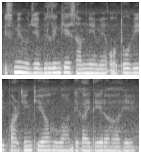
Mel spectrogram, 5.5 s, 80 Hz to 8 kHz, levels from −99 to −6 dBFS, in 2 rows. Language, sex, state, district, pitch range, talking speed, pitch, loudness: Hindi, female, Arunachal Pradesh, Papum Pare, 160-180 Hz, 165 wpm, 170 Hz, -15 LUFS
